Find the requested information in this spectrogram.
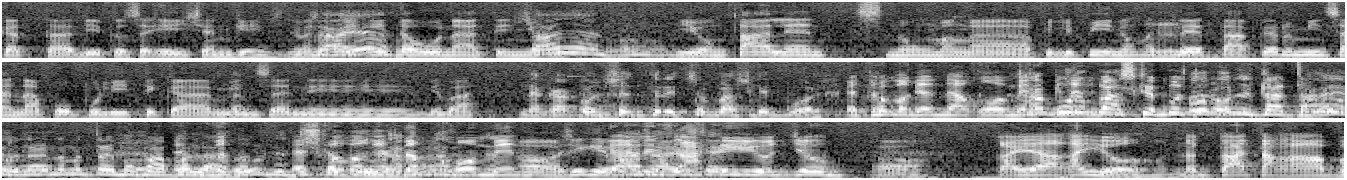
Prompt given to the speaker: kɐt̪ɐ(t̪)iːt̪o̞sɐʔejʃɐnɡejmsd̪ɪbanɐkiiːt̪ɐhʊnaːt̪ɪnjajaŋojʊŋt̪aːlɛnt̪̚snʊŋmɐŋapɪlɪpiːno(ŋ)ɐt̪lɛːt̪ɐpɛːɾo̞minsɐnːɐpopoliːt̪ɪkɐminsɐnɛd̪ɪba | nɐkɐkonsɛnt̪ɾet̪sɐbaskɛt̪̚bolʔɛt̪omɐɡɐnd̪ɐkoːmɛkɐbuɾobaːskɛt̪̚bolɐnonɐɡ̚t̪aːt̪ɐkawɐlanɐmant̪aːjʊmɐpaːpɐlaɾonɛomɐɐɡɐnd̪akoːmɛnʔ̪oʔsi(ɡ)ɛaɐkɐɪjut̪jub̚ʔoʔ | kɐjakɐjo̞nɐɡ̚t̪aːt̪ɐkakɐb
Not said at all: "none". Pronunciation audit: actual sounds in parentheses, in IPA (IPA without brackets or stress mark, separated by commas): d̪, ŋ, ɡ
